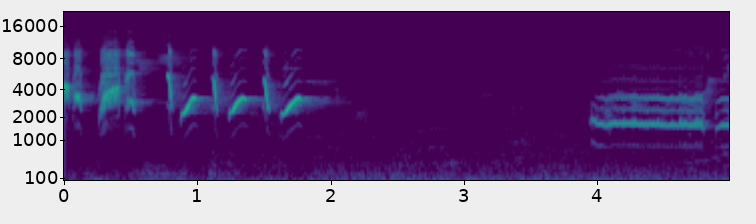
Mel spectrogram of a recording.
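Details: Chinese hwamei song used as training audio for caged birds: a run of loud, rising whistled slurs repeated quickly, fading out, then after a pause a sustained buzzy, harmonic-rich note.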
